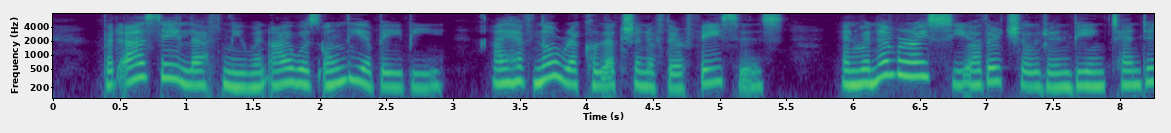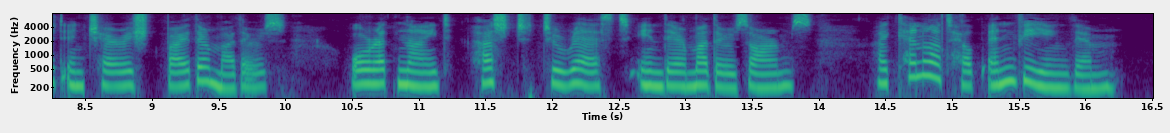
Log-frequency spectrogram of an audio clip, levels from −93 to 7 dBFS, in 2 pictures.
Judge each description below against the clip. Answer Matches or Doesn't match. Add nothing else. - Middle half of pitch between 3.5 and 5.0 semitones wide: Doesn't match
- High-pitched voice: Matches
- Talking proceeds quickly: Doesn't match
